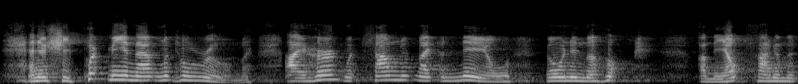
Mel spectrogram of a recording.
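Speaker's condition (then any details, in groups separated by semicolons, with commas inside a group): Severe cleft palate with lisp; congenital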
